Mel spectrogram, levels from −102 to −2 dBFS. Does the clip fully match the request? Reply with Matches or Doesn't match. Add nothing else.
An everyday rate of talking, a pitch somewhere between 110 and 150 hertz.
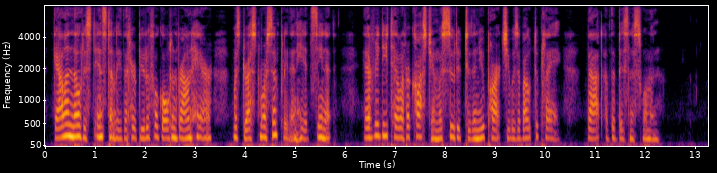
Doesn't match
